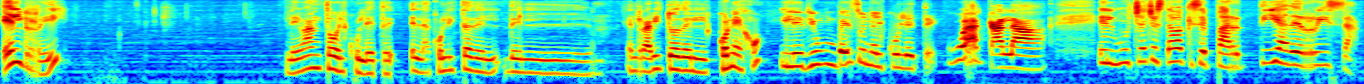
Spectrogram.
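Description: A woman, hosting a show and telling a folk tale in a lively, expressive, casual way. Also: medium pitch, takes it slowly, no room sound. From Mexico. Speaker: storyteller host. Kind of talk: folk tale storytelling for children.

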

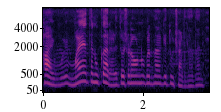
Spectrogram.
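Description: A man's voice: sits high, fast, slight background noise, lightly acted. A man playing a boastful, flirtatious village headman in a village comedy drama. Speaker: actor.

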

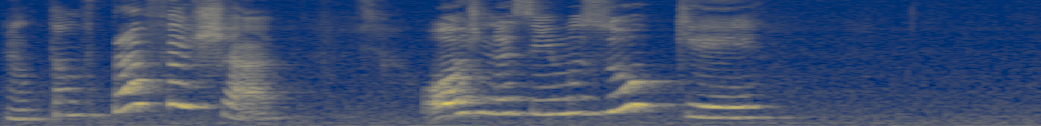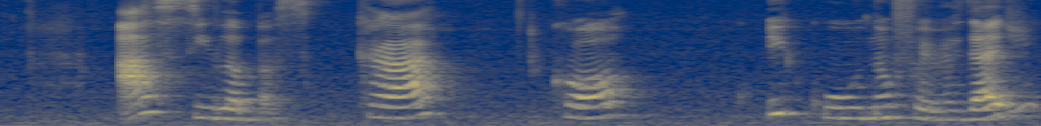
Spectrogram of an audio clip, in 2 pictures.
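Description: A woman's voice: high-pitched, big pitch swings, echoey room, far from the mic. A woman with a Brazilian Portuguese accent teaching a first-grade literacy lesson, drawing words out and asking the children questions. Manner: slow, sing-song, drawn-out words, asks children questions. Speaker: primary school teacher.

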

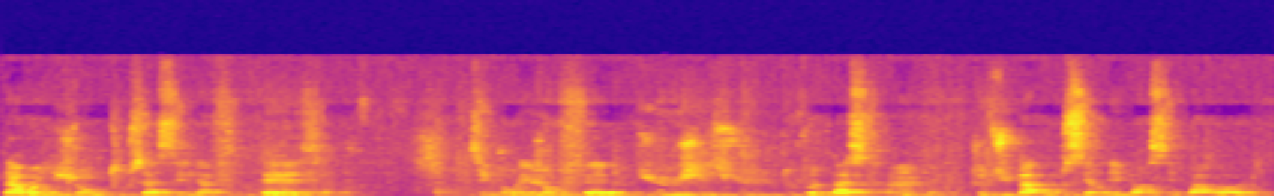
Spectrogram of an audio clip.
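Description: A man voicing a frantic, furious father who shouts and accuses a surgeon, in a sermon story. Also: lowish voice, steady tone, normal speed, lightly acted. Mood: scornful. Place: church. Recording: echoey church, far from the mic, background noise.

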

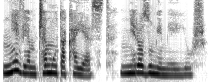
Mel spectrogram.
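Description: A woman's voice: on the high side, unhurried, warm tone, dry recording, studio quality. A woman reading the lines of a heartbroken, tearful middle-aged father in an audiobook, subdued and shaky. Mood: grieving.

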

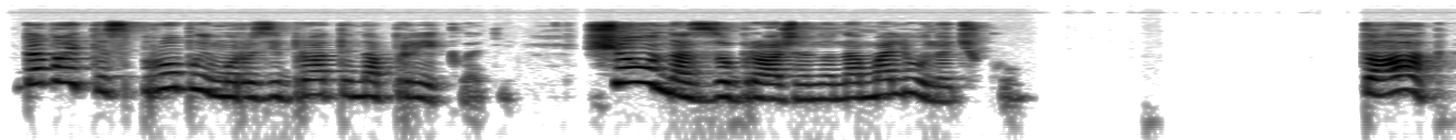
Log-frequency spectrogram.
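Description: Woman, primary teacher, slow deliberate phonics lesson, questions to the class, high voice. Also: fairly bright tone, highs cut off. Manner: slow, careful, sounding out letters and asking the children questions. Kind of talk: recorded phonics lesson for children.

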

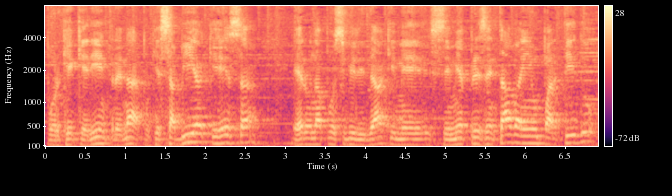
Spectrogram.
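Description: A man in his sixties with a Brazilian accent speaks in a mellow, darker voice. He talks in a relaxed, unhurried way with frequent fillers. The studio sounds echoey, with faint music underneath. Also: mid-range voice. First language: Portuguese. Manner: relaxed, hesitant with many fillers. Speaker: football academy director. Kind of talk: casual interview answers. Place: television studio.

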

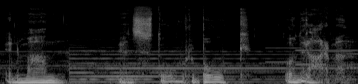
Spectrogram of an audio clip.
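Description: A man from Sweden telling a ghost story aloud, dramatic with slow, suspenseful pauses. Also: on the low side, vocal fry, loud music behind the voice. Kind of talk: oral ghost story narration.

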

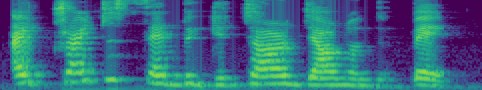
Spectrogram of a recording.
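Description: A young woman, acting as teacher and storyteller, reads a story aloud on a livestream from a room at home, expressively and emphatically, often pausing to explain words. Her voice is a little high at normal speed, framed by a webcam.

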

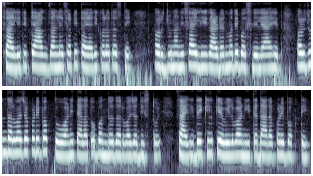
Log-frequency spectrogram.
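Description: A woman reading a scripted recap of a television serial in an even storytelling manner. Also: fairly high pitch, normal speed. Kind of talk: scripted narration.

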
